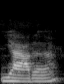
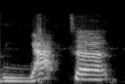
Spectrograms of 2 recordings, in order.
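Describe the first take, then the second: First: The middle consonant sounds like a D. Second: The middle consonant sounds like a T. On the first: This is how others often say the name. The speaker calls it wrong. "which is the American way" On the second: This is how the name's owner says it. The speaker calls it right. "my name with a neck"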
